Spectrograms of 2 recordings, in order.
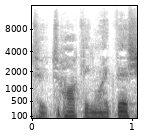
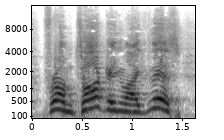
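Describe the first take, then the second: First: Low, subdued and toned right down; Bill Murray's later style. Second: Loud, high-pitched broad delivery; Bill Murray's early style. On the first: Host demonstrating an actor's new technique, low and subdued. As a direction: drop it to an understated murmur. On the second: Host demonstrating an actor's old technique, loud and high. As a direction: call it out big and high. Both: Shown as a demonstration. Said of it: "Bill Murray's change in".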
